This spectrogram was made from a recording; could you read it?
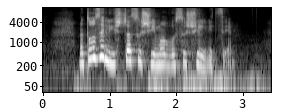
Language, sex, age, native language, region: Slovenian, female, 18-29, Slovenian, Drava region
